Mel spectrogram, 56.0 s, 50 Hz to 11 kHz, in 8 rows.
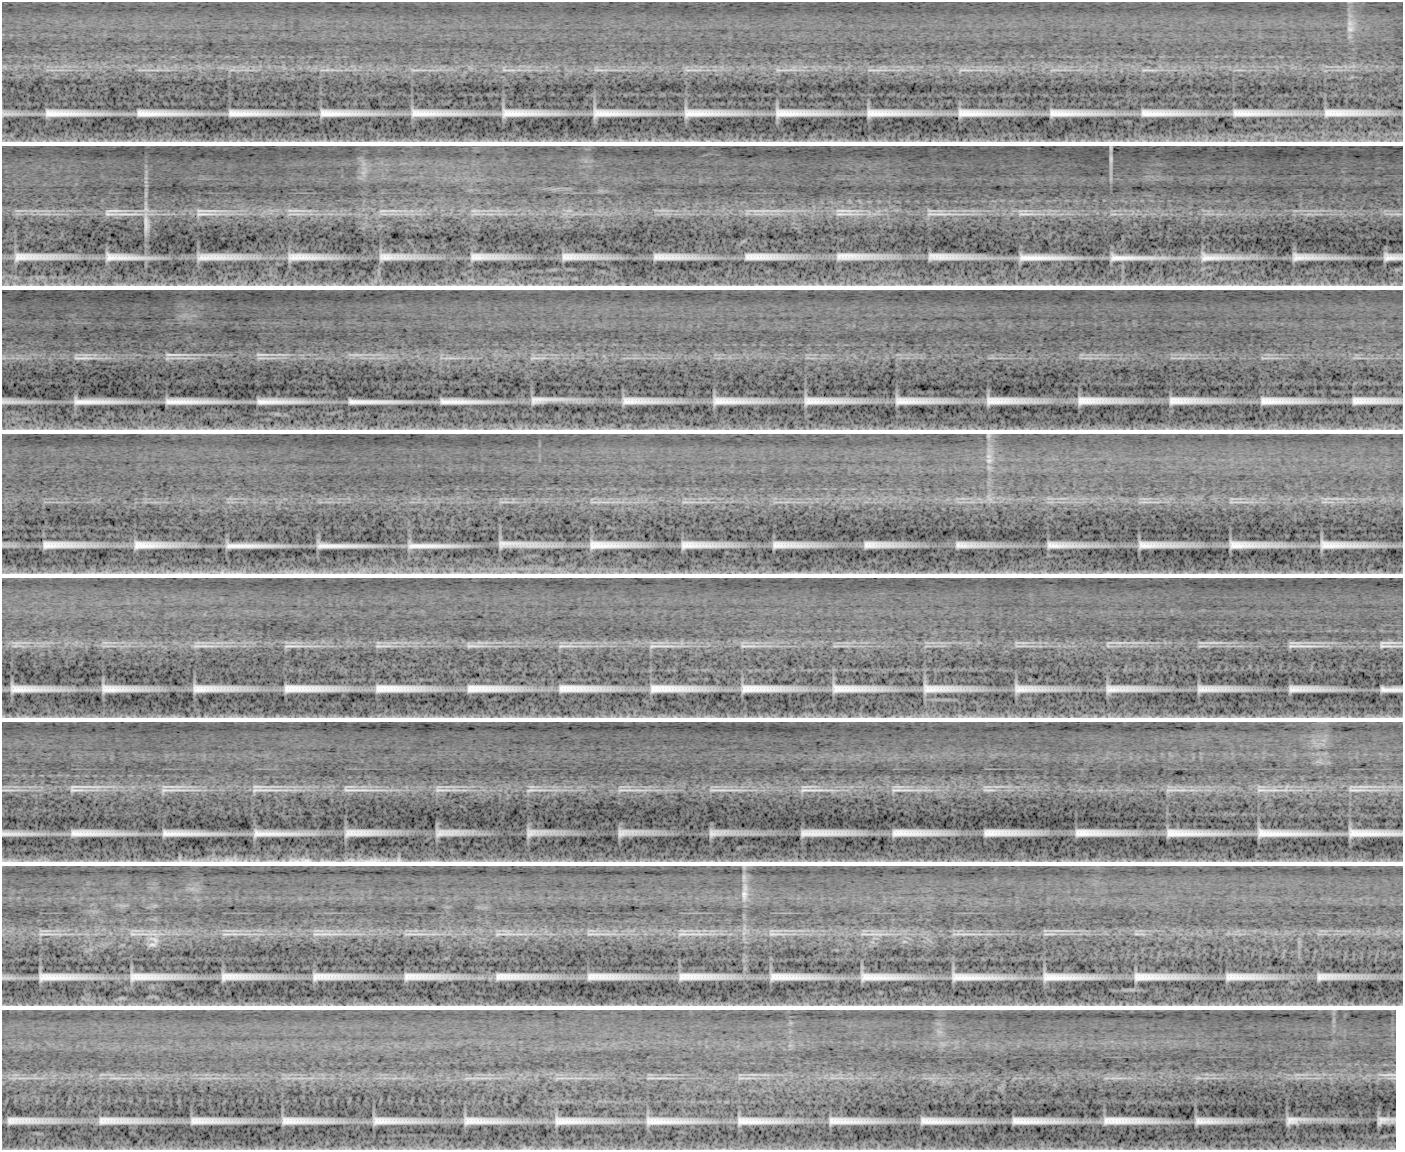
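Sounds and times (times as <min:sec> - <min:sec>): level-crossing alarm ringing: 0:00.0 - 0:56.0
train rumbling past: 0:00.0 - 0:56.0.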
